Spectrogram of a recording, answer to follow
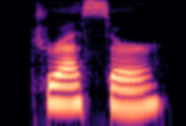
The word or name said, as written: Dresser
